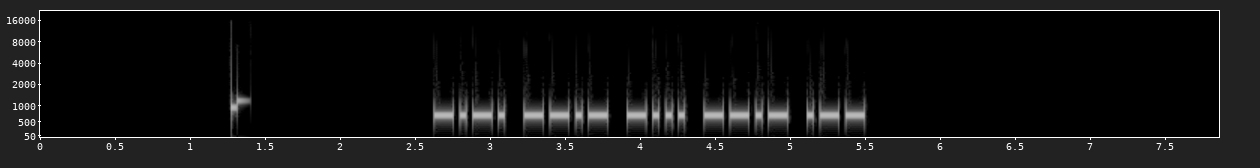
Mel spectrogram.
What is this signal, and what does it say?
Morse code, heard as a keyed tone, about 27 wpm, 700 Hz. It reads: CQBQW
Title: Code Groups - 5 Letter:Numbers - 28wpm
